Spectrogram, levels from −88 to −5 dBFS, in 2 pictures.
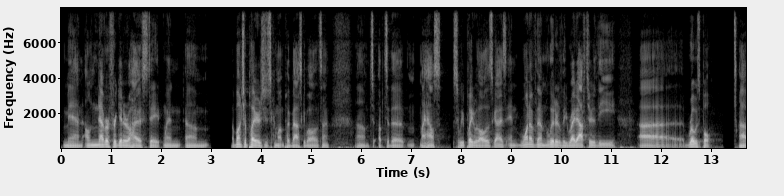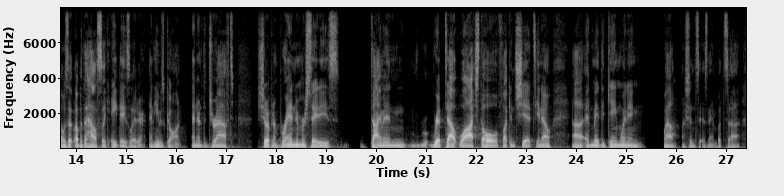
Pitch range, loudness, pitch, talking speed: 75-90 Hz, -31 LUFS, 85 Hz, 210 wpm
